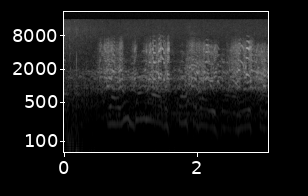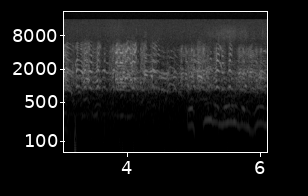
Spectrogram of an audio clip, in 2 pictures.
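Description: A flock of geese honking in flight, many short high calls overlapping continuously.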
